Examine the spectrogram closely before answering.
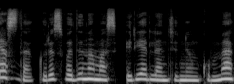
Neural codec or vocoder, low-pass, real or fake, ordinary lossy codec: none; 14.4 kHz; real; MP3, 96 kbps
